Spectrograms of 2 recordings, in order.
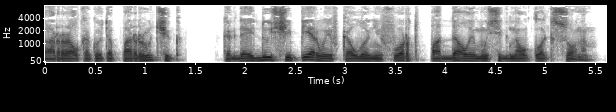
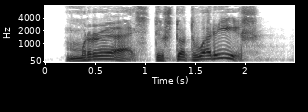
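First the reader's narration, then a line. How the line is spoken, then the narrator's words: Angry roar. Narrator (Russian): взревел этот лощеный хлыщ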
